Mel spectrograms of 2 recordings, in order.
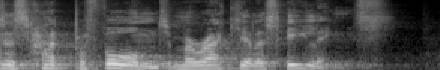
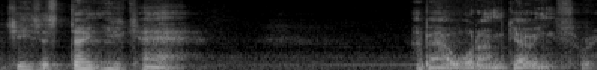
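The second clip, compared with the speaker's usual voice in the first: soft, subdued question in prayer; private plea; 4 semitones lower, 13 dB quieter than usual. Acted. Believers getting it wrong, asking Jesus, quiet private plea. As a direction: ask it very quietly, falling away low. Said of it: "we sometimes say".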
